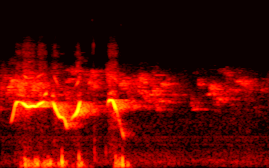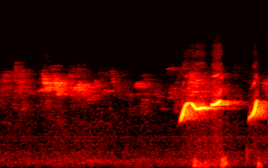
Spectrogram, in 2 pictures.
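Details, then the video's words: A young white-rumped shama gives loud whistled phrases that dip and rise, then softer twittering and buzzy notes, with a final pair of rising whistles. Dull thumps sound beside the loud whistled parts. "ลูกแร้งคอล่อน😁 #birds #birdsong #นกกางเขนดง"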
